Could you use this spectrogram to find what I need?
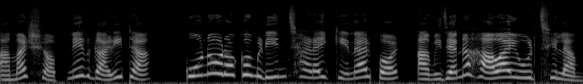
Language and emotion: Bengali, happy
